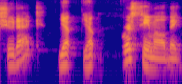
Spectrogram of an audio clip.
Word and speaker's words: Shudak: Is it pronounced Shudak?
